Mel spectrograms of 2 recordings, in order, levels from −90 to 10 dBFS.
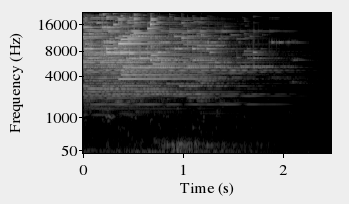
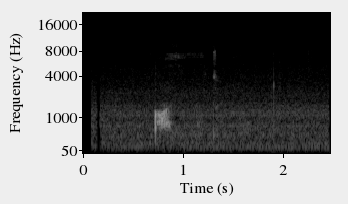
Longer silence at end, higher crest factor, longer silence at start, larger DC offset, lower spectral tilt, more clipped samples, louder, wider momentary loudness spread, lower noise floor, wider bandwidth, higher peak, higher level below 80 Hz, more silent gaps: first, 0.75 s vs 0 s; second, 20 dB vs 30 dB; about the same, 0 s vs 0.1 s; neither; second, 7 dB/octave vs -4.5 dB/octave; neither; first, -17 LUFS vs -39 LUFS; about the same, 19 LU vs 21 LU; about the same, -61 dBFS vs -59 dBFS; first, over 20 kHz vs 10.5 kHz; first, -4 dBFS vs -16 dBFS; first, -78 dBFS vs -84 dBFS; neither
